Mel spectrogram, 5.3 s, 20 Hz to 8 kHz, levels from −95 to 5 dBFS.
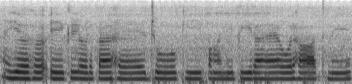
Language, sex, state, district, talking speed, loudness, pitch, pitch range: Hindi, female, Punjab, Pathankot, 135 wpm, -15 LUFS, 220 Hz, 215-225 Hz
